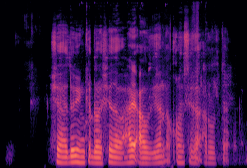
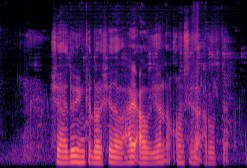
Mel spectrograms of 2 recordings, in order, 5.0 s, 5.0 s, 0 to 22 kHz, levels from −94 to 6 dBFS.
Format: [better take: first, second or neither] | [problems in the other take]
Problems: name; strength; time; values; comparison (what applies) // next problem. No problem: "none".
second | noise reduction (neural mask model Resemble Enhance denoiser)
